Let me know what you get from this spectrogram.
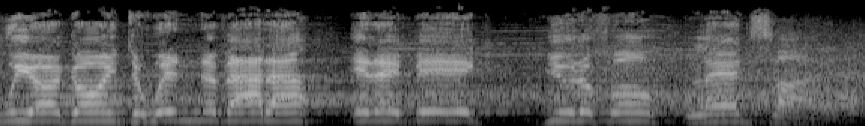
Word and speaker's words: Nevada: I have a beautiful building right down the road with the proud, hardworking patriots of Nevada. You got to say Nevada. You say that wrong, you got problems. You say Nevada, they go, what the hell? Gotta be Nevada.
